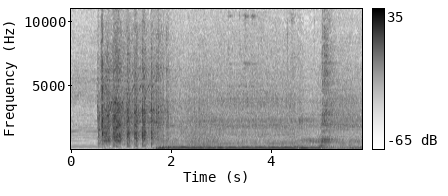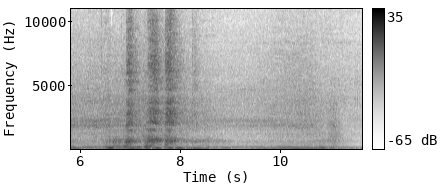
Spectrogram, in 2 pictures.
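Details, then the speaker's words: Nissan 240sx with S15 naturally aspirated SR20DE swap: cranks and catches quickly, settling to a steady, even idle with light blips; runs and idles normally. "it does run, it idles, but like I said, we got a couple things we have to do."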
